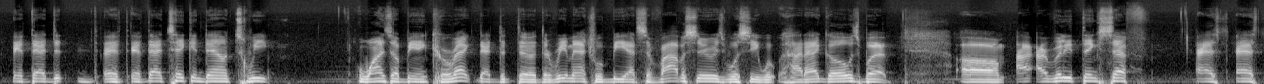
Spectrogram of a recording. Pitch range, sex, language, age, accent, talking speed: 115-140 Hz, male, English, 20-39, American, 175 wpm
